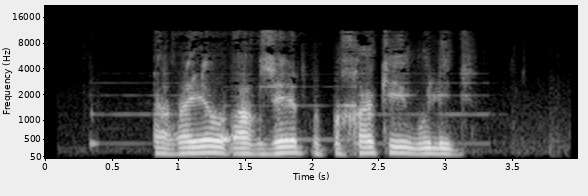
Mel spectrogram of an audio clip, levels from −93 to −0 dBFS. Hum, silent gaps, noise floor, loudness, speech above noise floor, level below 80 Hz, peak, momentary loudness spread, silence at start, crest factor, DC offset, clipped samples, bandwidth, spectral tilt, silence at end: none; none; -58 dBFS; -16 LUFS; 43 dB; -66 dBFS; 0 dBFS; 12 LU; 0.35 s; 16 dB; under 0.1%; under 0.1%; 11.5 kHz; -8 dB/octave; 0.9 s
